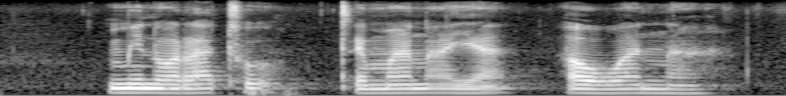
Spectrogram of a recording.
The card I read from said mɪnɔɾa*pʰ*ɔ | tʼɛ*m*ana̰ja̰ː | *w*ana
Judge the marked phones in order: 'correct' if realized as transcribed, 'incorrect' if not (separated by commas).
incorrect, correct, correct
